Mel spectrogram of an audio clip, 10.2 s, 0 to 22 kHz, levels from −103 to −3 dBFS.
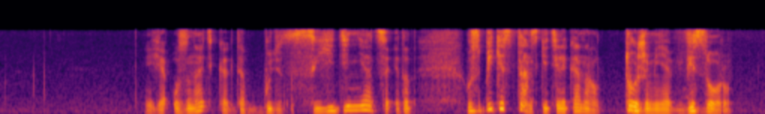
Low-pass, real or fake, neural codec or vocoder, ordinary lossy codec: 7.2 kHz; real; none; none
